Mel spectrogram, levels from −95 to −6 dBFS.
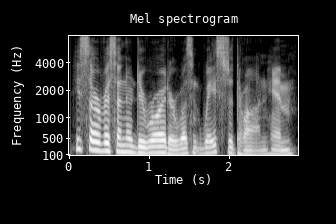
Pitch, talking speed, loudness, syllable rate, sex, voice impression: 140 Hz, 190 wpm, -15 LUFS, 5.1 syllables/s, male, masculine, adult-like, tensed, powerful, clear, nasal, intellectual, slightly calm, friendly, slightly wild, slightly lively, slightly modest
